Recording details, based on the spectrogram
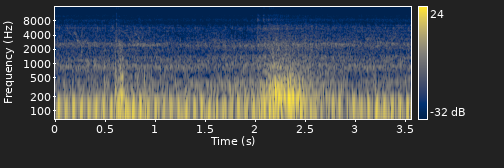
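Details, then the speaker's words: Yamaha Mio MXi 125, one month after overhaul with new connecting rod, cylinder block and side bearing, at idle: even thump with light tinny clatter on each beat from a loose body casing vibrating, not the engine. "Vibrate lang yung kaha. Ito maluwag."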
